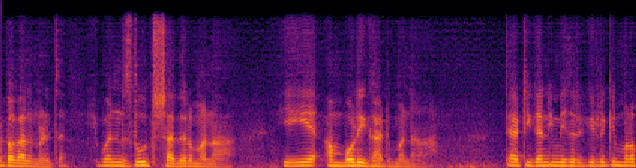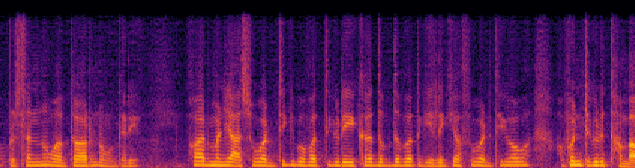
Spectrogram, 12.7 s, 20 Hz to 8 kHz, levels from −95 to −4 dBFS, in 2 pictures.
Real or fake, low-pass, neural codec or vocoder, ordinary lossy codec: fake; 7.2 kHz; codec, 16 kHz, 0.3 kbps, FocalCodec; none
